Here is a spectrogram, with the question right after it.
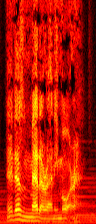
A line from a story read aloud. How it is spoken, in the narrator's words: he slurred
